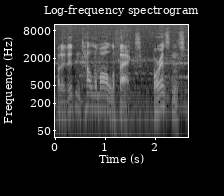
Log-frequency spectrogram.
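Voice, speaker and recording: Male radio narrator over loud organ. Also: mid-range voice, animated, normal speed, rough recording. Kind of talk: 1950s radio drama scripted narration. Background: organ music.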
